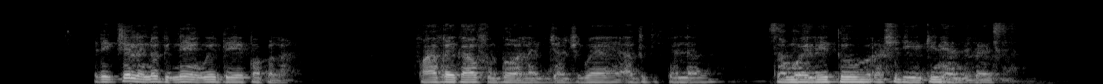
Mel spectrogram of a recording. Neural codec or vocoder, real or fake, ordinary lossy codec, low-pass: codec, 16 kHz, 16 kbps, FreqCodec, larger model; fake; none; 7.2 kHz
